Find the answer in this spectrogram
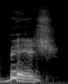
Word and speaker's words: beige: attractive form of beige beige like you really put that that soft G on the beige like your mouth is filling up with sand bit all right what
